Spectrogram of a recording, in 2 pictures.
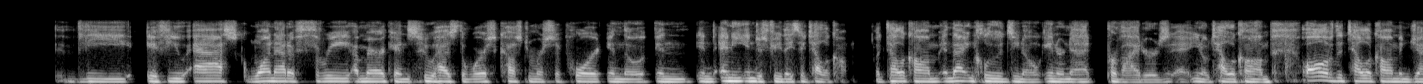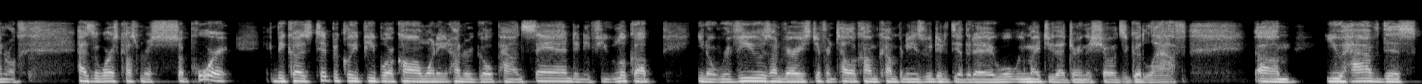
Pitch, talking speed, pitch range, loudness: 130 Hz, 195 wpm, 120-140 Hz, -16 LUFS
